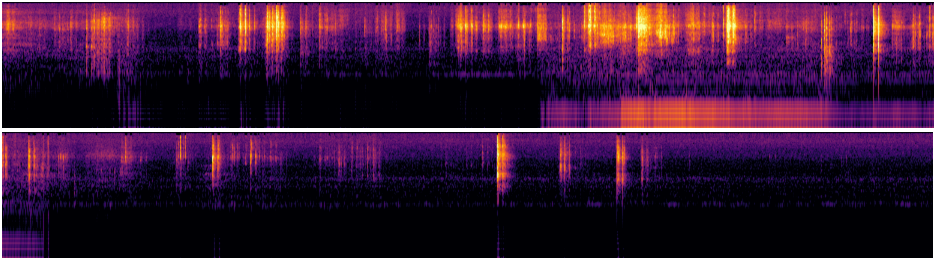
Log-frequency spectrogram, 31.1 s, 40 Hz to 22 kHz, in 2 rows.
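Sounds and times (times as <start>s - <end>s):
low steady hum: 0.0s - 6.3s, 8.9s - 16.6s
material rustling and crinkling: 0.0s - 16.6s.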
